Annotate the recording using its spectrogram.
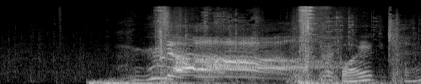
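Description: A blade stabs with a sharp, heavy thud.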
